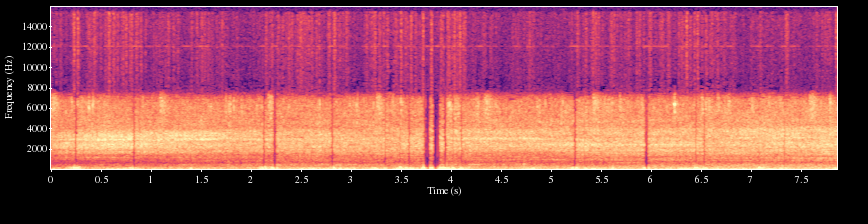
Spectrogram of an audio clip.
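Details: Steady low wind roar and rumble fill the recording, with no animal calls audible.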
